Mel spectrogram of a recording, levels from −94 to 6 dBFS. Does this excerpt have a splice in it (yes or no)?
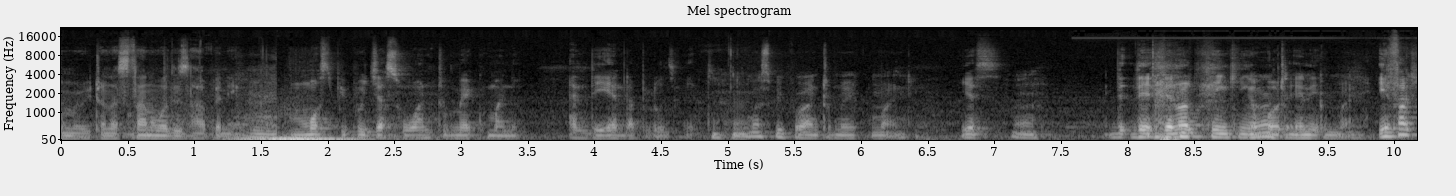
yes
